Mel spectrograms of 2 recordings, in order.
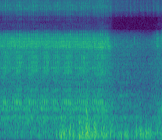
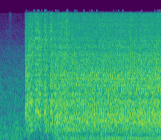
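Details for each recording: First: Running engine: irregular light rattling and ticking that comes and goes. The alternator's decoupler pulley (aluminium with a rubber-and-aluminium clutch inside) has broken and has play when rocked; it must be replaced. Alternator decoupler pulley failure. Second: Engine running with the accessory belt removed: starts at once and idles evenly, no knock or squeal. The noise is therefore from the AC compressor, alternator or tensioner pulley bearing; a broken aluminium-rubber damper pulley was found earlier. Normal idle.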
